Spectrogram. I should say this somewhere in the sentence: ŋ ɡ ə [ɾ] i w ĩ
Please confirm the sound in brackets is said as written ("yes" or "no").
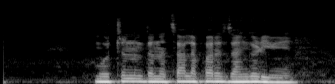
no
